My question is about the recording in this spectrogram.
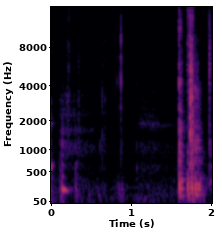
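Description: Small scissors snipping the ends of black baker's twine: a couple of short, quiet snips, then a louder clatter near the end as the scissors are set down on the cutting mat.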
